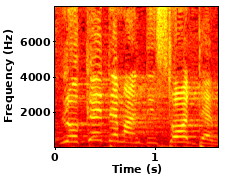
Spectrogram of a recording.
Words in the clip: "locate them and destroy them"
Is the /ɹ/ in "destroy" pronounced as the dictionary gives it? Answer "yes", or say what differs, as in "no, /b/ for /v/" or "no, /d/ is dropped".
no, /ɹ/ is dropped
